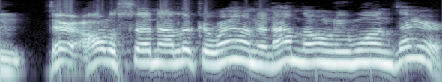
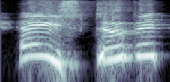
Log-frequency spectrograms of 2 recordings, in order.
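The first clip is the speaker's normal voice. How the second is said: high-pitched retold yell, no real volume; mock scream; 9 semitones higher, slower than usual. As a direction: imitate an exasperated partner calling out. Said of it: "Dick Murdoch screams at me".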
